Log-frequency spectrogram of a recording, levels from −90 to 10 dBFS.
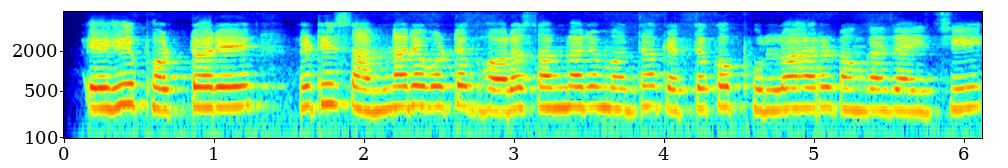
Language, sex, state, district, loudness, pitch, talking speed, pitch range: Odia, female, Odisha, Nuapada, -14 LUFS, 290 Hz, 125 wpm, 275-300 Hz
